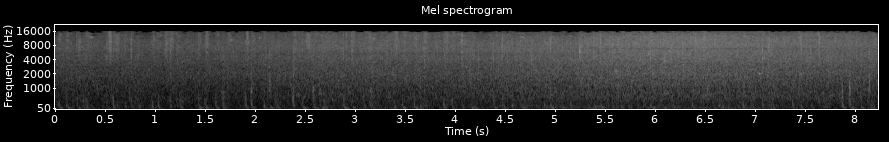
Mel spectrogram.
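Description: Leaves and grass rustle and swish as a horse brushes through them.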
